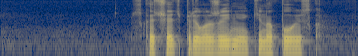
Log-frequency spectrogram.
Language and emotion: Russian, neutral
